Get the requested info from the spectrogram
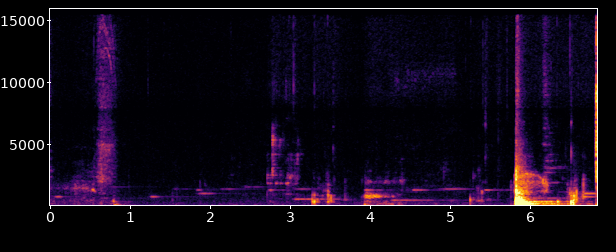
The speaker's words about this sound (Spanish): Otro sorbo al café.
